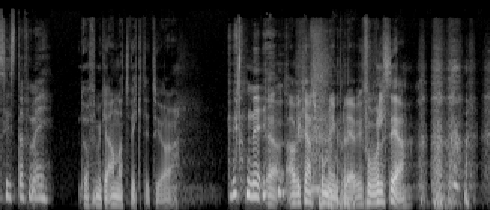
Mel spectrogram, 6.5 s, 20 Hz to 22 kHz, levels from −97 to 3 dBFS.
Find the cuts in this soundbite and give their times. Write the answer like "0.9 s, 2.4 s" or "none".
3.0 s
